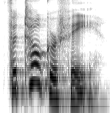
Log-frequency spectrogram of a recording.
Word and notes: photography: British English

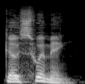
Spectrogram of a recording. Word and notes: go swimming: British English

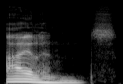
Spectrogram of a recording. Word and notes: islands: British English

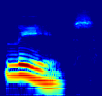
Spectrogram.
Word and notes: leaves: British English

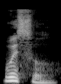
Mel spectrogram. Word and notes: whistle: British English

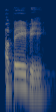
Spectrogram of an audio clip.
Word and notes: a baby: British English

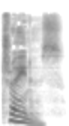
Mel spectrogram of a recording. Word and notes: trainers: British English

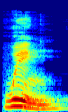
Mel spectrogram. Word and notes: wing: British English

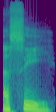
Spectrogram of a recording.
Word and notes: sea: British English

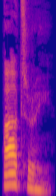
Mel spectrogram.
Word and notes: artery: British English

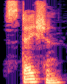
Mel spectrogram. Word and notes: station: British English

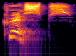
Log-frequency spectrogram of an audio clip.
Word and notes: crisps: British English

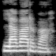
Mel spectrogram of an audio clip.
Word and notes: la barba: Spain Spanish

